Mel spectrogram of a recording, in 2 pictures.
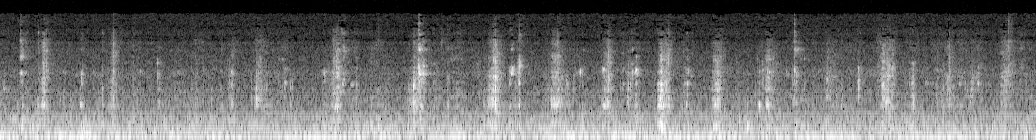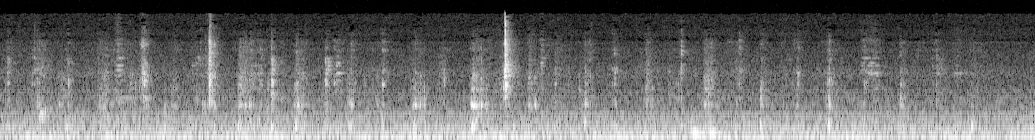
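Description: Faint close-up chewing of a mouthful of beef and aged-kimchi roll, with many small mouth clicks spread throughout and one louder click about fifteen seconds in.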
